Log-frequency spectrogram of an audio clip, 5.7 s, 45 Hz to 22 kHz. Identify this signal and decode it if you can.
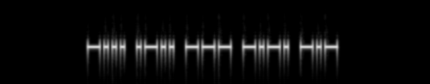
Morse code, heard as a keyed tone, about 23 wpm, 700 Hz. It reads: BLOCK
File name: 5 Letter Words - First 3 Letters Given - 22wpm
